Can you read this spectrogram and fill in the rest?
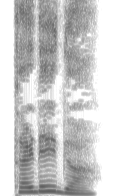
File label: "ಥಟ್ಟುಗಿ", Kannada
